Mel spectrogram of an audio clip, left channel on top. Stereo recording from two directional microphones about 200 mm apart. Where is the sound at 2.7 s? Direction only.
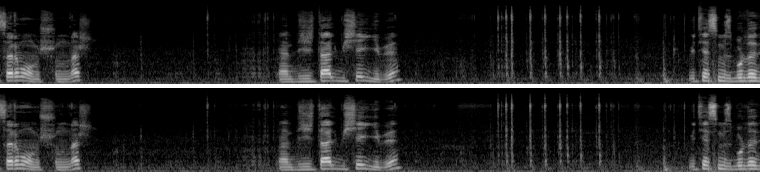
5° right (ahead or behind).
